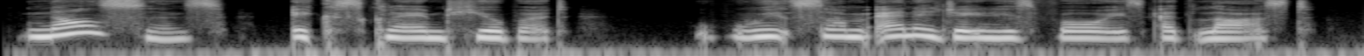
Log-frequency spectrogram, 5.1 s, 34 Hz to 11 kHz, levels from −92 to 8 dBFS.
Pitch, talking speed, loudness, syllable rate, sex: 240 Hz, 130 wpm, -18 LUFS, 4.7 syllables/s, female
